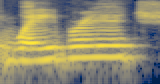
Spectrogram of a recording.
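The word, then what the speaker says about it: Weybridge: So, in the book, um, am I pronouncing his name right? Waybridge? Yes. Okay. Yep. That's the town I live in. Um, you have been to Waybridge, Dolan.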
